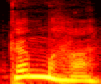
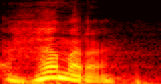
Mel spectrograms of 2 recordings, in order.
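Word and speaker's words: Khamrah: Esse aqui é o e tu vai ler Kamra, mas a pronúncia certa é ramara, que em árabe o K e o Há R.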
